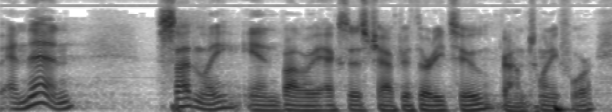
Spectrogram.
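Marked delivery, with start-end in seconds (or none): none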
